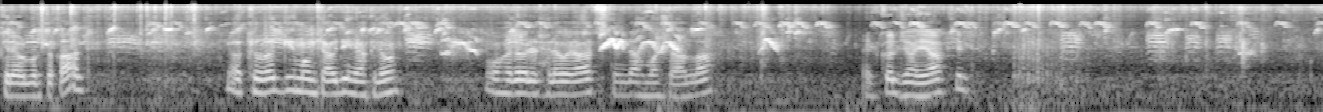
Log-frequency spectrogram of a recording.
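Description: Small birds chirp and twitter nearby.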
